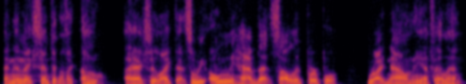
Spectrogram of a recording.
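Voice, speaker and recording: A man with a raspy voice, tired in the morning, co-hosting a casual product livestream and explaining the details of the items he shows. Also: medium pitch, animated, fast, a little mellow, dry recording, studio quality. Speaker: co-host of a knife company livestream. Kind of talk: casual live chat about products.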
